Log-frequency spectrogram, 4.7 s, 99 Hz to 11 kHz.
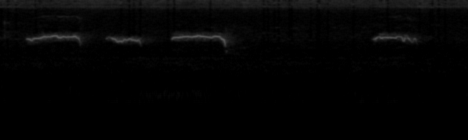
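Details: At a common kestrel nest in Tiszanagyfalu, Hungary, on 14 July 2023, the female feeds four chicks under a nest camera. Three clear, level, slightly wavering whistled calls come in quick succession, then one more after a short gap.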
